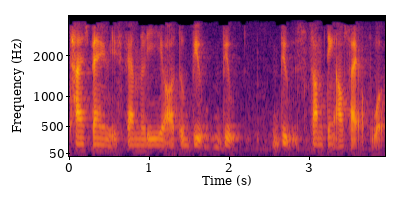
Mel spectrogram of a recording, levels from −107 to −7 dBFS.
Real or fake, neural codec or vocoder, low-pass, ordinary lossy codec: real; none; 3.6 kHz; MP3, 24 kbps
